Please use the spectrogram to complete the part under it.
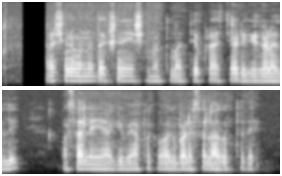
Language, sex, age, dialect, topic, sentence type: Kannada, male, 18-24, Coastal/Dakshin, agriculture, statement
